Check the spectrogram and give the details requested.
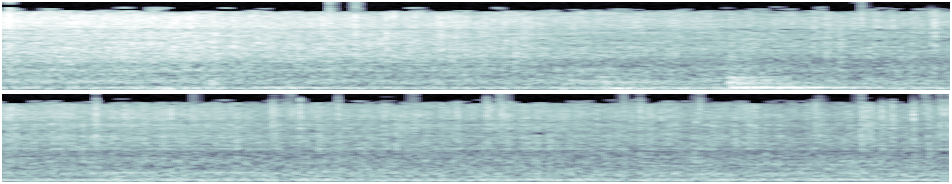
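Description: A slice of bread coated in semolina and yogurt batter sizzling in hot oil in a pan, just after it has been laid in. The sizzle is loudest at first and slowly dies down.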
